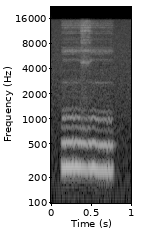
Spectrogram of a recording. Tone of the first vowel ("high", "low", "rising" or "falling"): high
